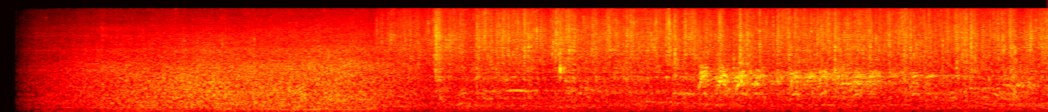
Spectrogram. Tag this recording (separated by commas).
Speech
